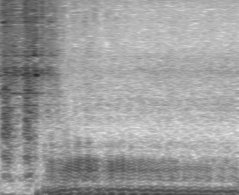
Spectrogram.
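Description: A car engine starts with a sudden roar close by.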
